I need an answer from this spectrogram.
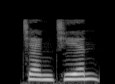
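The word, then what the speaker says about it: cheng chiên (强箭): Từ cường tiễn đọc là cheng chiên, hài âm hoàn toàn với cưỡng gian,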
